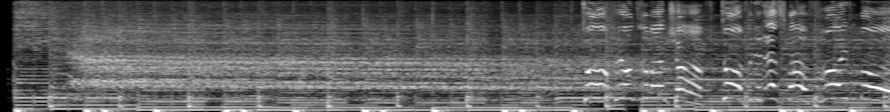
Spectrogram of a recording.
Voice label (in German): Jingle Stadionsprecher lange Version; Freudenburg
